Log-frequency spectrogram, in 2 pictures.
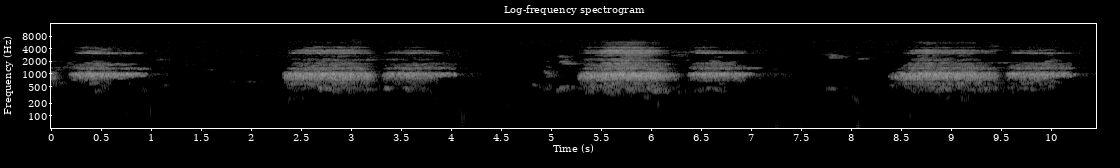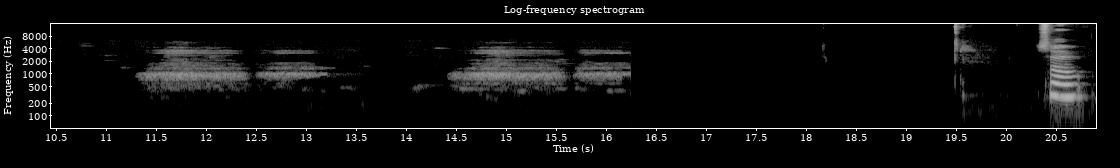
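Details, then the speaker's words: Intubated neonate in the NICU, breath sounds picked up by microphones of an endotracheal tube monitoring system: evenly spaced, hollow, rushing breaths through the tube, about 20 a minute, each with a two-part in-out sound. "and also because we have the microphones you can hear the breast sounds of the patient foreign"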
